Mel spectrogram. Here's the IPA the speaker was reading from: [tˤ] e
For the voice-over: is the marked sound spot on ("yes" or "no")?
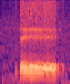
no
